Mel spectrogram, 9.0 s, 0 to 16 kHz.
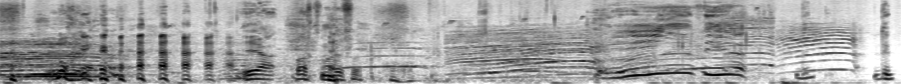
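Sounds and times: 
cow mooing: 0.0 - 1.3, 3.3 - 8.6
laughter: 0.0 - 4.2
speech: 0.1 - 4.3, 6.0 - 6.5, 8.8 - 9.0.

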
